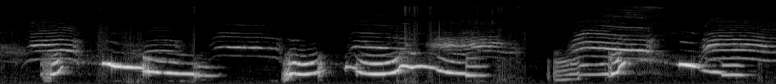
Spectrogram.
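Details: Pet dog reacting excitedly to weird sounds indoors, giving a run of tonal whining howls that bend up and down, some sliding downward, in short bursts separated by brief pauses.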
